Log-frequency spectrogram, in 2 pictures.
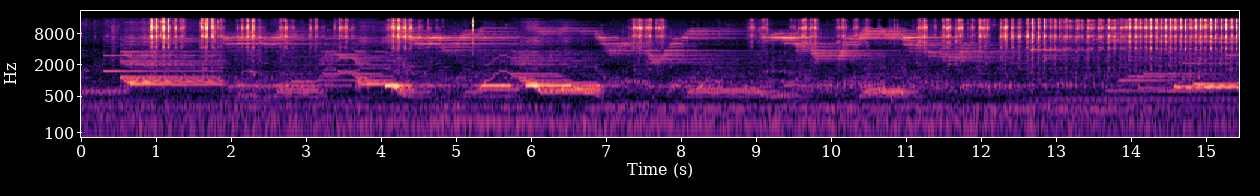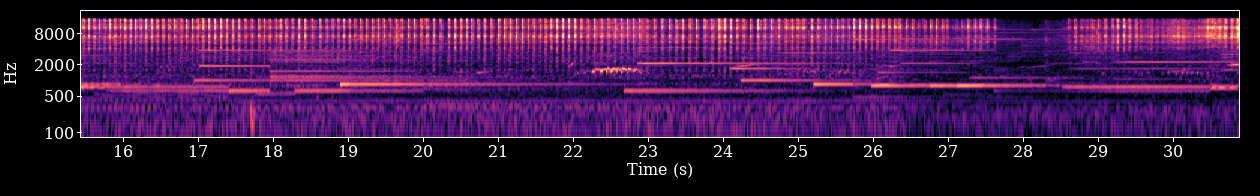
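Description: Free-improvised ensemble music, with slide whistles, violin, percussion and electronics. For the first dozen seconds pitches slide up and down again and again, then a run of held notes steps between pitches.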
